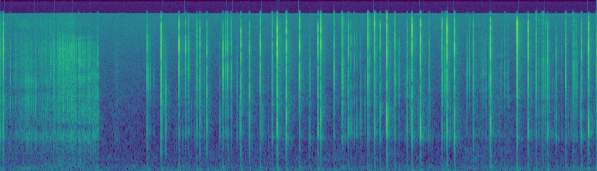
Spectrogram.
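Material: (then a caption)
Coated canvas. A checkered Louis Vuitton coated-canvas pouch, held upright, is scratched and tapped with long nails. A steady, bright scratching hiss lasts about a second, then gives way to quick, sharp, dry clicks and taps that die away almost instantly, with light rustling between them.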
